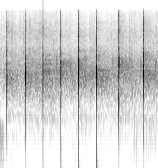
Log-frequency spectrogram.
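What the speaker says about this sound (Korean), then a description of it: "우리 한번 이렇게 너희들은 참 귀중하다 그러면서 박수해 주시기 바랍니다." Steady, evenly spaced claps ring out in a church as a congregation applauds the children, about nine crisp hits in a slow regular beat over a quiet room.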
